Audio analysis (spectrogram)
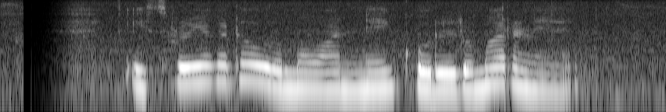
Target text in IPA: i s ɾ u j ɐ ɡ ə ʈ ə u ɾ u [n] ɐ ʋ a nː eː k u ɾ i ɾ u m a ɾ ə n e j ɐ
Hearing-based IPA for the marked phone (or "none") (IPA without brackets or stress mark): m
